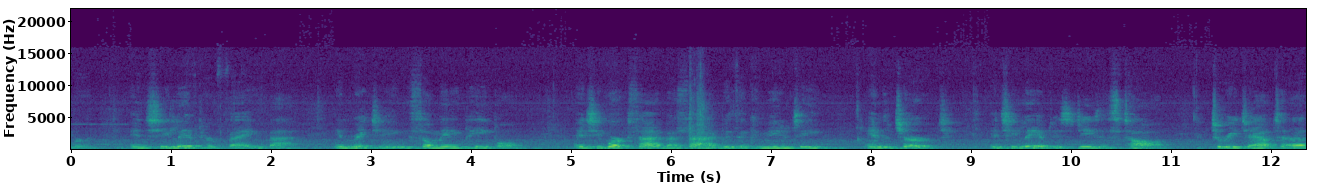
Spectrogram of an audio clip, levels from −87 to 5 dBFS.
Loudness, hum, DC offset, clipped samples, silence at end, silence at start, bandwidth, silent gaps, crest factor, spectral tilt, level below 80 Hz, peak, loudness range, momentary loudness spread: -29 LUFS; none; under 0.1%; under 0.1%; 0 s; 0 s; 16.5 kHz; none; 20 dB; -5.5 dB/octave; -60 dBFS; -10 dBFS; 3 LU; 14 LU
